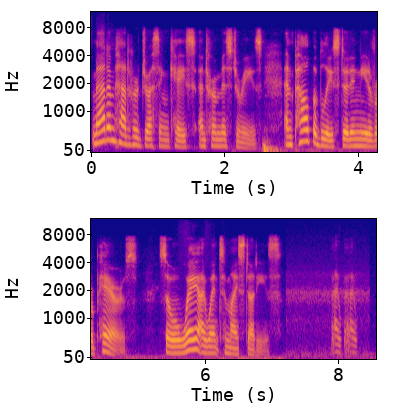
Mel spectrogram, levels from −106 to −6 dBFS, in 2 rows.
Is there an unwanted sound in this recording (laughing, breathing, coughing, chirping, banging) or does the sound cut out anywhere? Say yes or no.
yes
